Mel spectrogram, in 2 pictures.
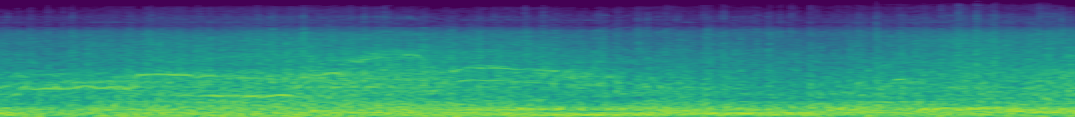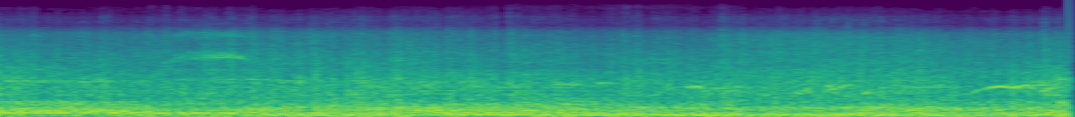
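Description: Wooden roller coaster train rumbling along its wooden track at speed, with wind buffeting the microphone. Riders give short shouts about two seconds in and again just past six seconds.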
